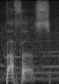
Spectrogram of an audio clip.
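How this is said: It is said with an Australian accent. The speaker calls it wrong. "you say Bathurst"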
